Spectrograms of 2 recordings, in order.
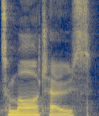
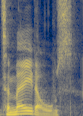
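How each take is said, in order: First: Tomatoes has the British 'mah' vowel. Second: Tomatoes has the American 'may' vowel. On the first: This is how she actually says it. "She's saying tomatoes" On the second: This is how the speaker expected her to say it. "Isn't it tomatoes?"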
